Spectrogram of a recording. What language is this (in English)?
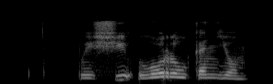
Russian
